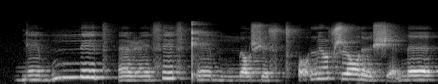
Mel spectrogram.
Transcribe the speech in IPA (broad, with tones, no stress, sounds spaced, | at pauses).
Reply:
ɡ ẽ˩ b nː ẽ˥ t͡sʼ ɛ̃˩ ɭ ẽ˩ s ẽ˥ s kʼ ẽ˨ mː ʏ˩ lˠ ʃ ʏ˩ s t͡sʼ ɔ̰˦ lʲ ɔ̃˥ s ɭ ɔ˦ ɾ ʏ˩ ʃ ɛ̰˨ n ɛ˦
